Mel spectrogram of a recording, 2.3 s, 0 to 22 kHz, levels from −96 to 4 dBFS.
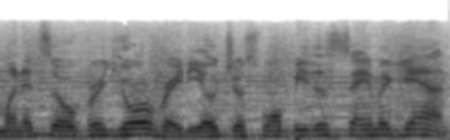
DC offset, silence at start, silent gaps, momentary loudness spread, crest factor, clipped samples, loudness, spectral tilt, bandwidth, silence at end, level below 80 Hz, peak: under 0.1%; 0 s; none; 3 LU; 12 dB; under 0.1%; -13 LUFS; -5.5 dB/octave; 12 kHz; 0 s; -38 dBFS; 0 dBFS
